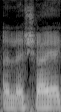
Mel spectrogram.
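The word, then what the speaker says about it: الإشاعة: میں آ گئی، اور الاشاعہ کی الف لام الف شین الف عین ہے الاشاعہ میں، اور ابن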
